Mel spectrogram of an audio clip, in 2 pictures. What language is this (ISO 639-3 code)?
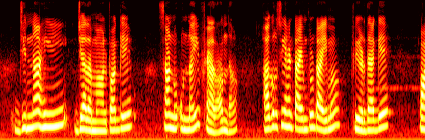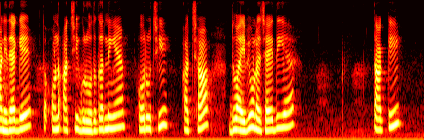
doi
